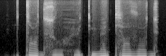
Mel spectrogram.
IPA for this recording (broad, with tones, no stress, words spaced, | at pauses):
tˤy˦˨dzo˨ hø˨tʲmæ˦tʲe˦ðˤø˦d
